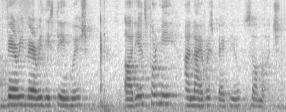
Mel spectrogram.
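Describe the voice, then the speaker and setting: A woman with a Spanish accent at a fairly slow pace, medium-pitched, with audible room echo and noticeable background noise. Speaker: public health worker. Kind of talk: speech to student assembly.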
